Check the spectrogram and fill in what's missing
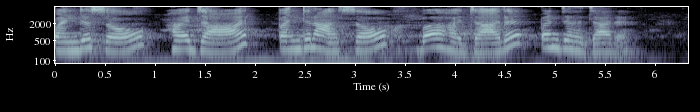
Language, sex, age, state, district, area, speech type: Sindhi, female, 18-30, Madhya Pradesh, Katni, rural, spontaneous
